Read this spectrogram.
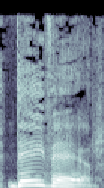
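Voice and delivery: put-on "Day wear" said as "Tay vear" in a Russian accent; mock Russian announcer, "Day wear" with a hard t and v; light Russian accent. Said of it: "of course, with a Russian accent".

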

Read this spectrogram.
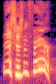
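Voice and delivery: high-pitched mock protest; indignant complaint.

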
